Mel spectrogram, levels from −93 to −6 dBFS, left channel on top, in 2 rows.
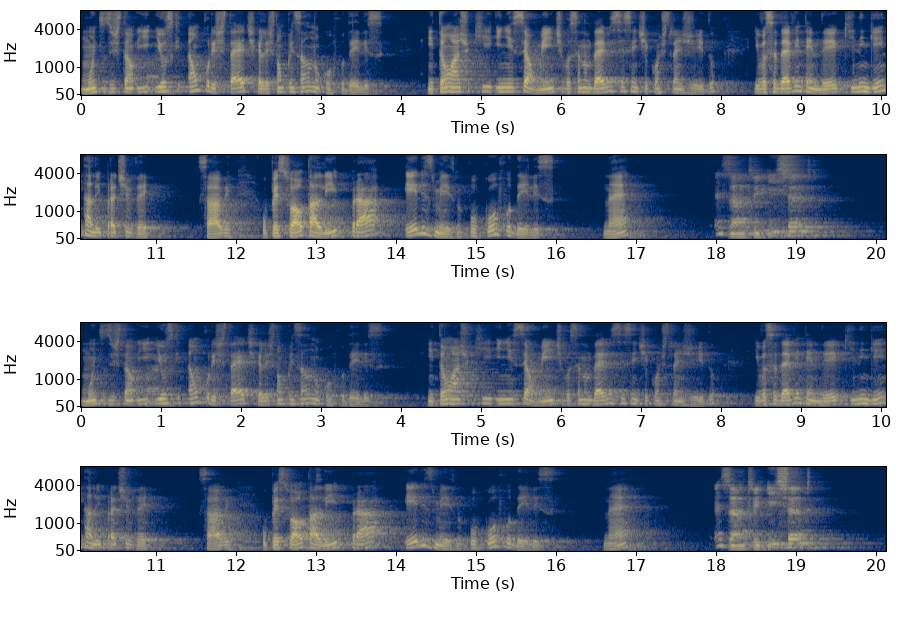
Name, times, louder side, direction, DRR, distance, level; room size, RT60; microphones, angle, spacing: voice 1, 0.0-3.8 4.3-7.9 8.4-10.9 11.5-12.0 12.3-16.0 16.6-17.0, left 4 dB, 35° left, 11 dB, 0.5 m, -33 dB
voice 2, 0.8-1.1 13.1-13.2 18.0-19.2, right 3 dB, 80° right, 5 dB, 1.7 m, -37 dB
21.5 x 13.0 x 2.5 m, 1.2 s
head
